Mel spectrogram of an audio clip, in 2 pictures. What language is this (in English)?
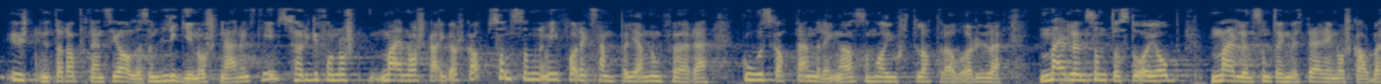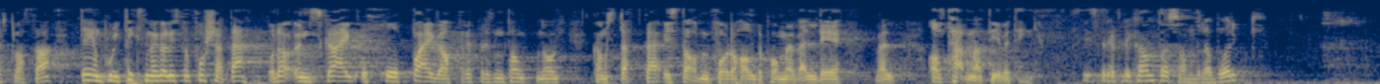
Norwegian Nynorsk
